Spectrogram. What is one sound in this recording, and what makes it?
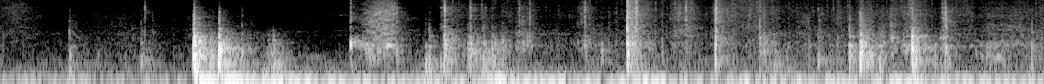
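Plastic wrap crinkles as hands handle it.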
